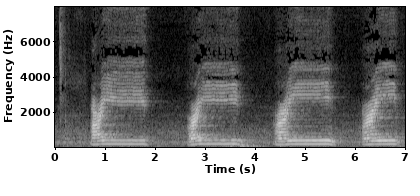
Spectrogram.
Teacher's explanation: तो 3 हल के हिस्से हैं, और बीच का जो हिस्सा है वस्त जिसे कहा जाता है, वहां से आइन अदा होता है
